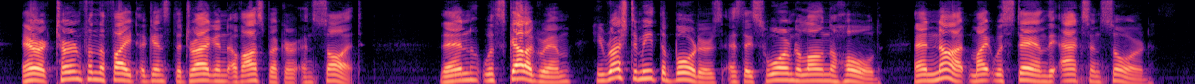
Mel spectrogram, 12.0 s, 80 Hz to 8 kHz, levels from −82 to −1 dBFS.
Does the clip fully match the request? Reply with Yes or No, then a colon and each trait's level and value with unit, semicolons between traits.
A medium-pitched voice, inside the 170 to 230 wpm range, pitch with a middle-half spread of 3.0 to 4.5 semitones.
Yes: medium, 165 Hz; average, 185 wpm; average, 3.7 semitones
